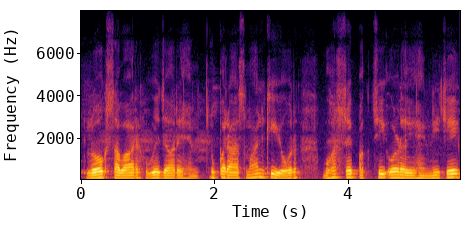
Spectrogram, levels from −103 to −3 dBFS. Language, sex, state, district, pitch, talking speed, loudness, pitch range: Hindi, male, Madhya Pradesh, Bhopal, 130 Hz, 180 wpm, -17 LUFS, 120-145 Hz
